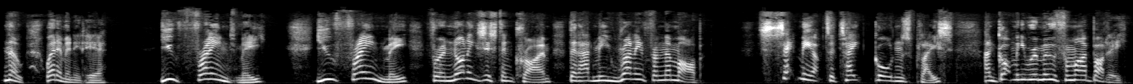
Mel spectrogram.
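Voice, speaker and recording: A man's voice: sits high, sing-song, moderate pace, dry recording, voice pushed up. A man voicing an aggrieved, bewildered everyman in an audiobook, questioning and protesting. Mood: angry, indignant. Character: bewildered, aggrieved everyman, indignant and self-doubting.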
